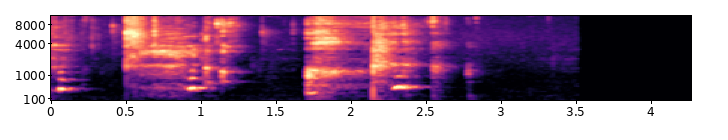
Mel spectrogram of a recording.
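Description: Three short, breathy vocal outbursts from a person, without words; the sound then cuts off suddenly about three and a half seconds in.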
